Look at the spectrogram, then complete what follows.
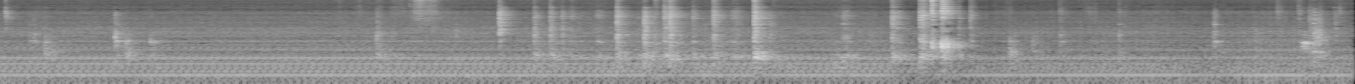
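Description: A spatula scraping and knocking against the inside of a metal pressure cooker while vegetables are stirred, with scattered short clicks over a steady low hum.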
